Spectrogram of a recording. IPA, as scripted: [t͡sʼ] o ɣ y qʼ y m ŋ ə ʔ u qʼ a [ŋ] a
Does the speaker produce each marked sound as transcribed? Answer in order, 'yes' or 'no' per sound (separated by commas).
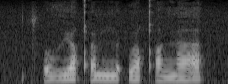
yes, yes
